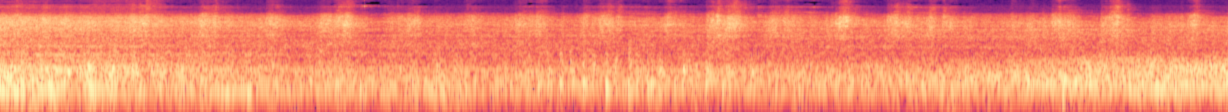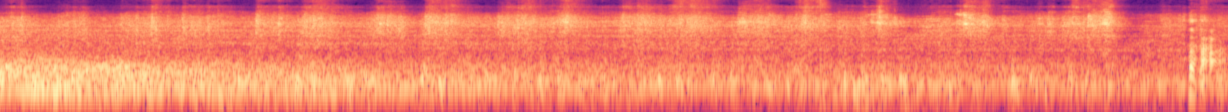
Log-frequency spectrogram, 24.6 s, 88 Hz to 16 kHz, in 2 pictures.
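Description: GBRF Class 66 diesel freight locomotive passing at the start, followed by a long intermodal container train's wagons rolling by: a steady rumble with repeated clicks as the wheels run over rail joints.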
